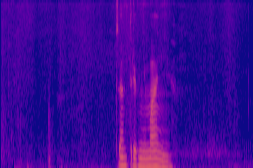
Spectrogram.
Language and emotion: Russian, neutral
